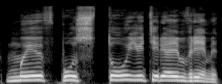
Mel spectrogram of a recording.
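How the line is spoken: Shouted. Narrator (Russian): крикнула она

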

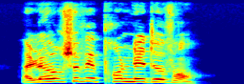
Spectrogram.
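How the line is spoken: Furious exclamation. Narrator (French): s'écria Ferrier, furieux

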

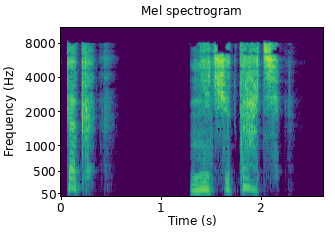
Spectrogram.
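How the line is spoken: Wary whisper through crooked smile. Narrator (Russian): прошептал он ему как-то опасливо, скривившуюся улыбкой на посиневших губах

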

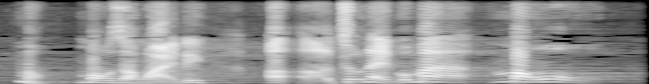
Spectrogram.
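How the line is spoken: Panicked shout. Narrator (Vietnamese): tôi hét lên

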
